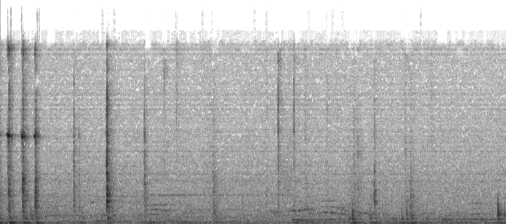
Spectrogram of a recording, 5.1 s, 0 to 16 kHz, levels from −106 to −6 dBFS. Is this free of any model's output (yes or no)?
no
